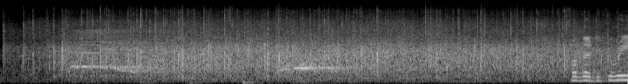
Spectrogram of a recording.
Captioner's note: applause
